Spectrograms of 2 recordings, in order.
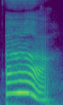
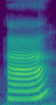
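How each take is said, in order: First: The pitch falls from high to low. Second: The pitch starts mid and goes up high.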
